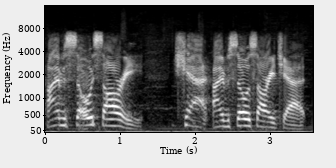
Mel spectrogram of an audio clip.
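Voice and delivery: usual speaking voice

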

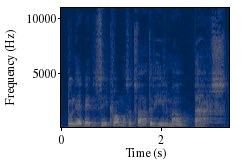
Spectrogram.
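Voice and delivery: usual speaking voice

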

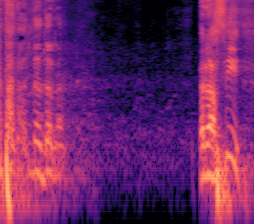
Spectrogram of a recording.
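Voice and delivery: usual speaking voice

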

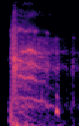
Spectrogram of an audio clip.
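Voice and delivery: high burst of disbelieving laughter; incredulous laugh. Real, not acted. Laugh at teammates' play.

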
